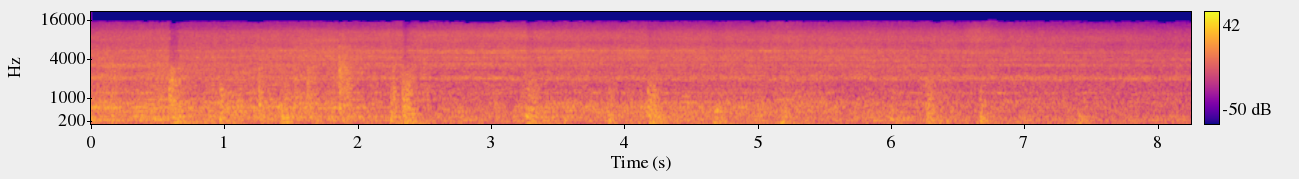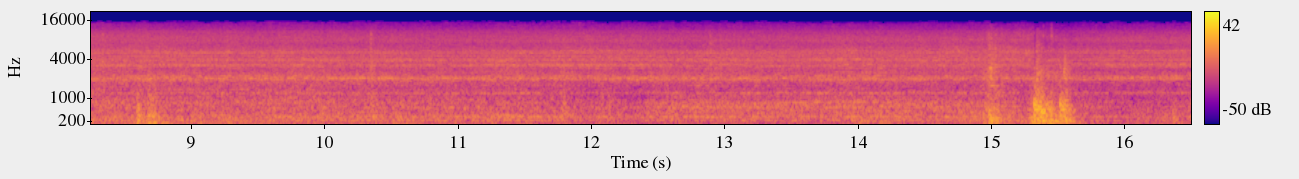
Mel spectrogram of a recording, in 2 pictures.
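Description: Southern Railway S15 class 4-6-0 steam locomotive No. 847 moving slowly past, with a steady steam hiss and scattered clanks and knocks from its wheels and motion that fade as it draws away. One short loud thump comes near the end.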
